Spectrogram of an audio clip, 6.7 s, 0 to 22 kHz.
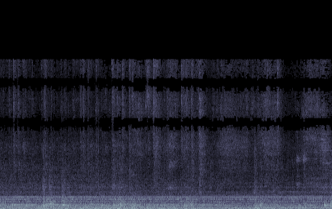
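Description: Steady running noise inside a moving JR Kyushu 787-series express train (the 36ぷらす3), heard from the vestibule deck. It is an even rumble of the car running on the rails.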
